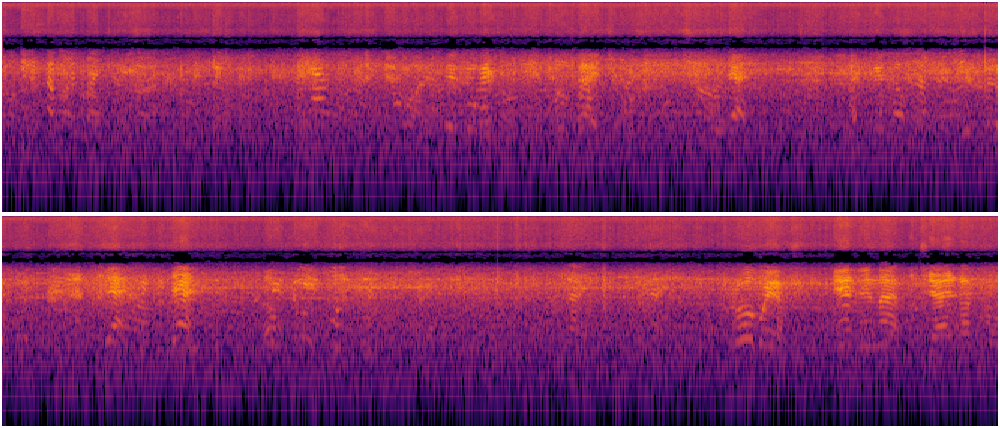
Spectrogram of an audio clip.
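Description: Adult men and women chat nearby outdoors.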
